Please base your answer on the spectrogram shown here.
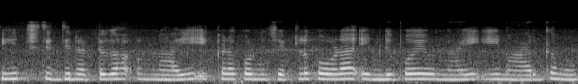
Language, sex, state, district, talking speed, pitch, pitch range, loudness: Telugu, female, Andhra Pradesh, Chittoor, 125 wpm, 245 Hz, 230-250 Hz, -14 LUFS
